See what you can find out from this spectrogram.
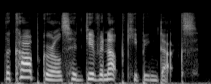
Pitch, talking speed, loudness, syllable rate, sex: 230 Hz, 225 wpm, -19 LUFS, 5.2 syllables/s, female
